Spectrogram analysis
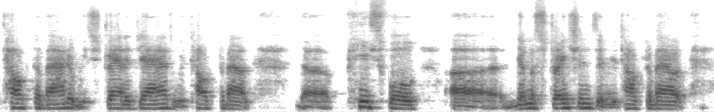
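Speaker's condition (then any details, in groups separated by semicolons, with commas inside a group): No condition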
